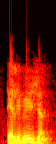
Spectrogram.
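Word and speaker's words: television: ஷா இருக்கு இல்லையா அதுபோல ஆங்கிலத்துல ஷா என்ற உச்சரிப்பு ஒன்னு இருக்கிறது ஷா டெலிவிஷன் டெலிவிஷன் டெலிவிஷன் ஜெனரலா எப்படி சொல்லுவோம் டெலிவிஷன் அது ஷா கிடையாது திஸ் இஸ் நாட் ஷா இதுக்கு நம்ம பவுனேட்டிக் சிம்பல்ஸ்ல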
